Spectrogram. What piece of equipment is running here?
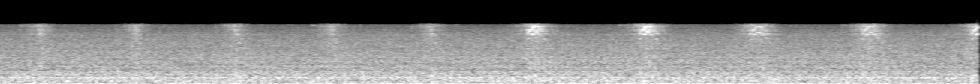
slide rail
